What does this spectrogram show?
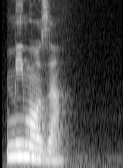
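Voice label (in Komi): "мимоза", Komi, female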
